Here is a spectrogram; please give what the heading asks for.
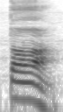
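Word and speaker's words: طاء: এই যে আগাটা দাঁতের গোড়ায় দেখেন কিভাবে ঠেকে গেছে, এইভাবে এই দাঁতের ওই দাঁতের গোড়ায় তালু বরাবর সাথে দাঁতের গোড়া তালু প্লাস মিলিয়ে তটা উচ্চারণ হবে।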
